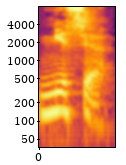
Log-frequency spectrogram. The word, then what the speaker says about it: Nisser: netflix or is it says in the credits nissa that's how you pronounce it it is the uh scandinavian word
